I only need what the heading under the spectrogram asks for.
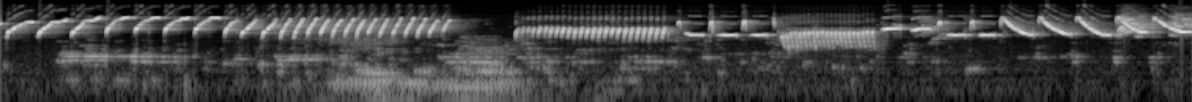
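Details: Canary song used to trigger other canaries into singing, opening with fast falling swoops into a rapid trill, a short gap, then buzzy rolls, a lower harsh burst and more swooping notes.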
